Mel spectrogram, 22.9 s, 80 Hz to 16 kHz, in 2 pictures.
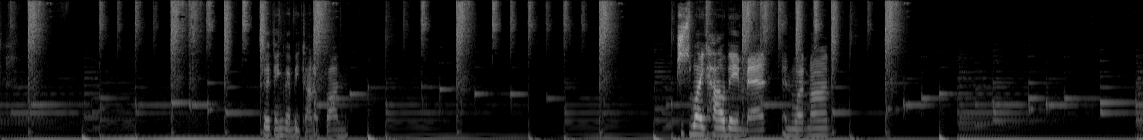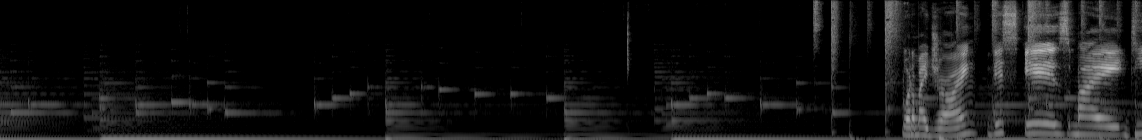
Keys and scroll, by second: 4.4-4.9 scroll up 1, 4.9 scroll, 5.5-7.6 scroll up 1, 17.5 scroll down 1, 19.3 scroll up 1.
